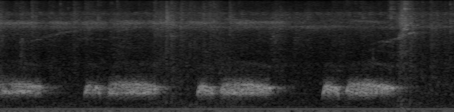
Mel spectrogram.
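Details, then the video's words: Fighting thổ spotted dove, caged at a bird farm in Ba Vì, Hanoi, Vietnam; steady rhythm of low raspy coos, each a brief note followed by a longer held one, four phrases in quick succession. "Cu gáy thổ bên phải màn hình các bác nhé"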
